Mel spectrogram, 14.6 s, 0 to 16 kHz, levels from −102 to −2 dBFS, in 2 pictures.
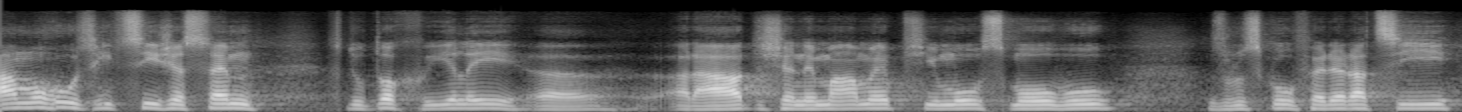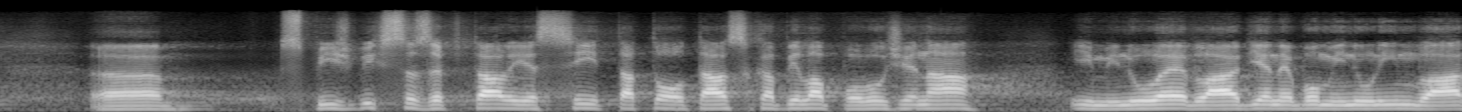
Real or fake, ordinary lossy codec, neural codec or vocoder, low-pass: fake; AAC, 96 kbps; codec, 24 kHz, 0.5 kbps, DualCodec; 10.8 kHz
